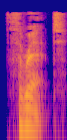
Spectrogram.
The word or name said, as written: threat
